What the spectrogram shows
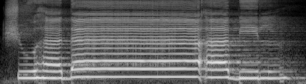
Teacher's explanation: Mad tabi'inya adalah alif yang sebelumnya fathah, hamzahnya a, ini satu kata pada kata syuhada'a, maka dal kita panjangkan boleh 4 boleh 5 harokat. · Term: mad wajib muttasil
